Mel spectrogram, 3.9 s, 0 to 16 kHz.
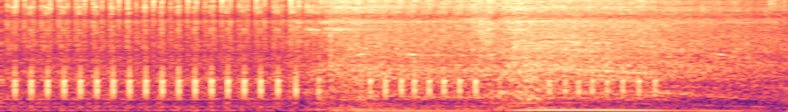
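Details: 2001–2005 Honda Civic EX at idle: sharp, even ticking or popping about four times a second, covered by a rev; the cause was a bad, leaking fuel injector O-ring.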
